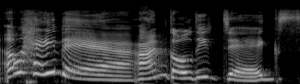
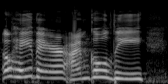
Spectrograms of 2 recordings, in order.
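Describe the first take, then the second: First: It is said in a put-on character accent. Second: It is said in a plain, ordinary voice.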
